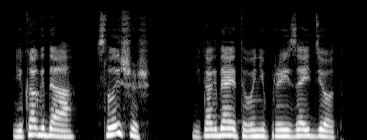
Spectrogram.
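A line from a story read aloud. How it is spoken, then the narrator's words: Barked shout. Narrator (Russian): рявкнул Родерик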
